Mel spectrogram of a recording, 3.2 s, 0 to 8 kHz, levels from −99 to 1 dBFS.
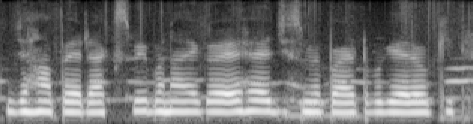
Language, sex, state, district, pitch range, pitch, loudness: Hindi, female, Himachal Pradesh, Shimla, 200-210 Hz, 205 Hz, -13 LUFS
